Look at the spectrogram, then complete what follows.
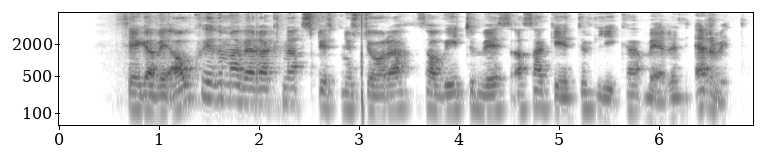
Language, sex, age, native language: Icelandic, male, 40-49, Icelandic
